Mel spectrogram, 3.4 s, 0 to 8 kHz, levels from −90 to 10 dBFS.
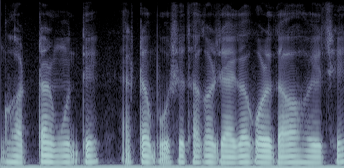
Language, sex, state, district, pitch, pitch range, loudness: Bengali, male, West Bengal, Purulia, 110 Hz, 105-110 Hz, -16 LUFS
